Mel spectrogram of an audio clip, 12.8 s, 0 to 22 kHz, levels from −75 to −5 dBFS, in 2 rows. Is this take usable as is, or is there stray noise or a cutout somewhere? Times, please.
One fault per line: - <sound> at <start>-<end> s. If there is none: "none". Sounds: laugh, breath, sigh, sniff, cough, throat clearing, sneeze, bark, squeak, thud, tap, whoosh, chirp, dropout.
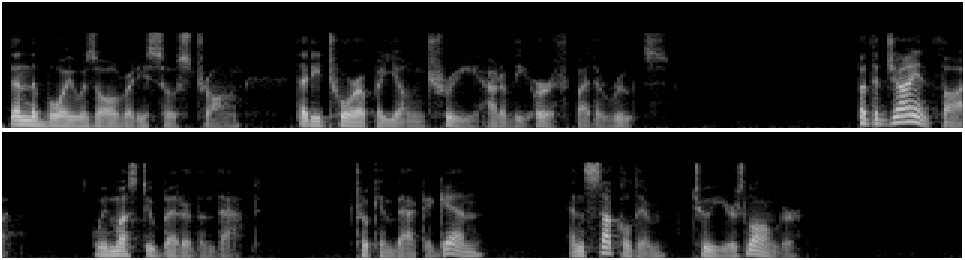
none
